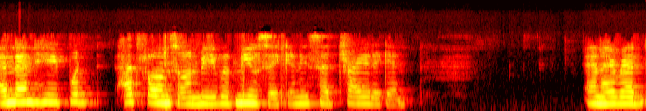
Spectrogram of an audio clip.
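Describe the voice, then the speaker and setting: A woman with a Dutch accent speaks at a medium pitch in a somewhat breathy, monotone, flat way. Her pace is fairly slow, with long, frequent pauses. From Netherlands. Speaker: writer and visual artist. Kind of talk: interview storytelling. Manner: hesitant.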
